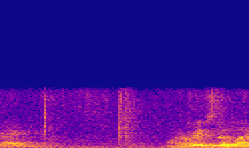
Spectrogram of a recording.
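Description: A man's voice speaking briefly near the start and again near the end, with a couple of faint clicks in between.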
